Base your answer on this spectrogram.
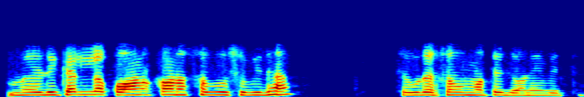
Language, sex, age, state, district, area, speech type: Odia, female, 60+, Odisha, Sambalpur, rural, conversation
